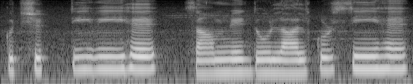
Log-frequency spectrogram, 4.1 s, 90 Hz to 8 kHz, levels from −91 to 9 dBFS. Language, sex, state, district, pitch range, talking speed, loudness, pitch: Hindi, female, Maharashtra, Mumbai Suburban, 165-200 Hz, 115 wpm, -15 LUFS, 190 Hz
